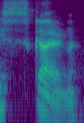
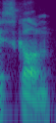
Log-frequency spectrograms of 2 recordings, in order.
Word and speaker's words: scone: s o n e how do you say it I say scone okay majority of people say scone Ah that's interesting i'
